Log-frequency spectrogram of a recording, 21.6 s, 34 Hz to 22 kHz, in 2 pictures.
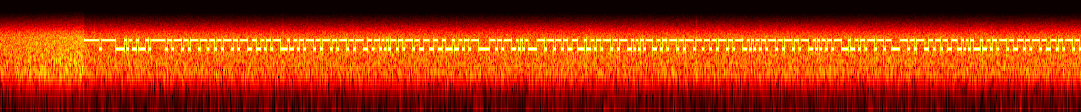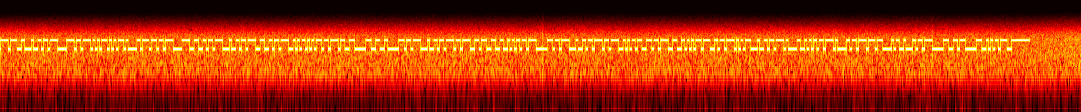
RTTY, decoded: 18 0628 54912 47144 19024 227 9663198 8462585 0845 428676 3431 50547

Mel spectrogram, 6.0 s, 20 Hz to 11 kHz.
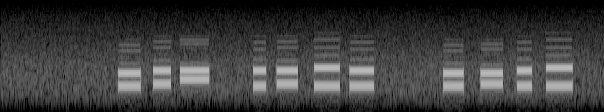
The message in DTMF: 150 2532 1423

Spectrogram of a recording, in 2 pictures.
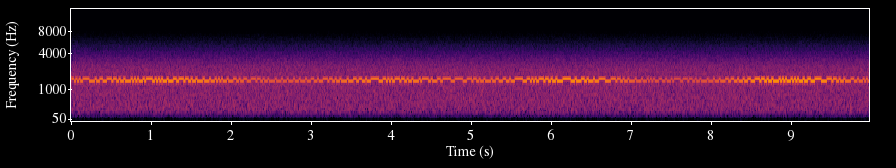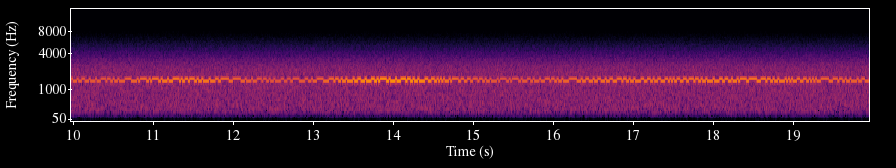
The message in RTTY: … 6367 1672 1110 7054 3755 2054 5719 1603 1702 6629 0621 9331 7551 8909 2731 8638 3371 5222 8248 7035 6865 …

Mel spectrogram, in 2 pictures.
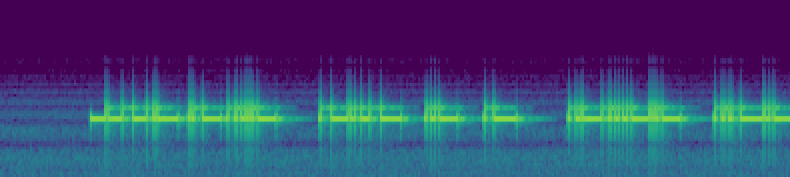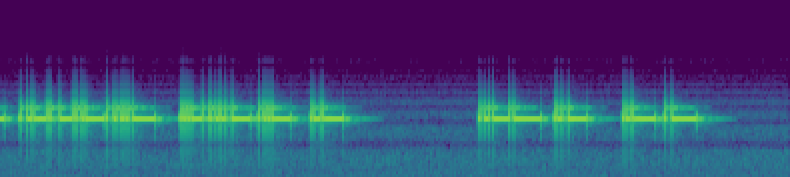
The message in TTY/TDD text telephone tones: THE STATION IS OWNED BY ARQIVA.

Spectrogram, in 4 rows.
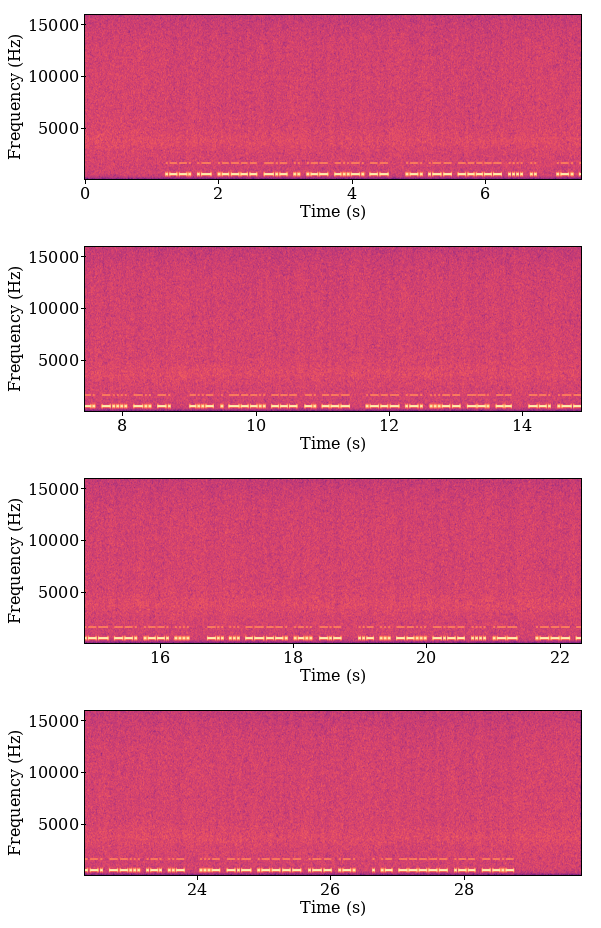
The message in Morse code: PA1KIW/M RW0HI RN6DN XE8ONO JR3GM G1GPH DS9LK US7YHW JG7RU VK1WR EA0WQ

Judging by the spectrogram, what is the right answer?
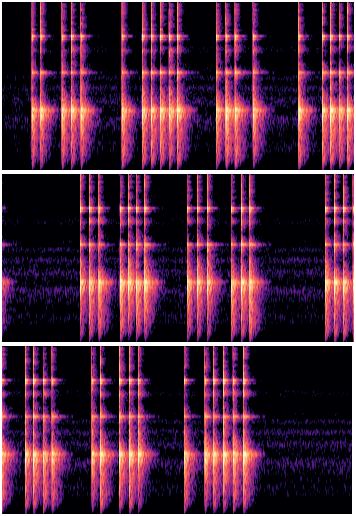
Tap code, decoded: HELD ON THE

